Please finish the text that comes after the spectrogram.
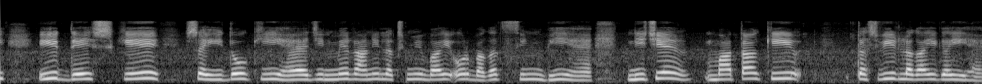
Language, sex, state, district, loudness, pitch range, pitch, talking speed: Hindi, female, Uttar Pradesh, Shamli, -14 LUFS, 225-255 Hz, 240 Hz, 130 wpm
